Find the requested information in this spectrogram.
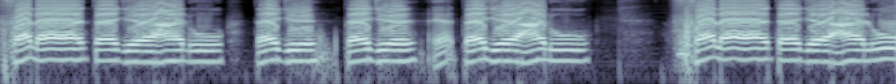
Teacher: Ini tambahan hamzah. Harusnya tidak ditambah dengan hamzah. Hanya memantul saja. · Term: qalqalah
